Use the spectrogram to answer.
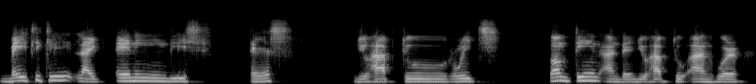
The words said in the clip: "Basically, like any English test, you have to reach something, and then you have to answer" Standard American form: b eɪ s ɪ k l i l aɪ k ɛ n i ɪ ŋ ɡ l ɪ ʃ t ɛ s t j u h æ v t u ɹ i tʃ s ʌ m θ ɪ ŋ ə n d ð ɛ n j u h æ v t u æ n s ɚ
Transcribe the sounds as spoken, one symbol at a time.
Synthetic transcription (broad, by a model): b eɪ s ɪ k l i l aɪ k ɛ n i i ŋ ɡ l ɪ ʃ t ɛ s t j u h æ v t u ɹ i tʃ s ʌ m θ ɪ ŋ ə n d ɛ n j u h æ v t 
